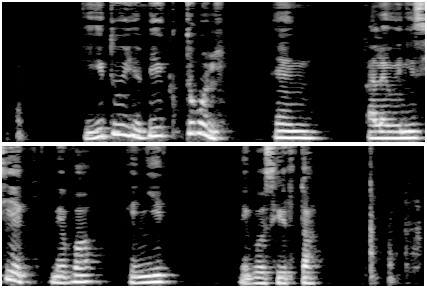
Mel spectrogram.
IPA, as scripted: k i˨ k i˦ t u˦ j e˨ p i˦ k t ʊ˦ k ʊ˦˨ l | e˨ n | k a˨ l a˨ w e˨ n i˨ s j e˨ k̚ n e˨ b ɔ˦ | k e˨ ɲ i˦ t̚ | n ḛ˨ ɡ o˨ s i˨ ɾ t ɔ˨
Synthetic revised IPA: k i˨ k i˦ t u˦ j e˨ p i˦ k t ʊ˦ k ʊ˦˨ l | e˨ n | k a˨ l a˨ w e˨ n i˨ s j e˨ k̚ n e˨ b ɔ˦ | k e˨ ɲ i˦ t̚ | n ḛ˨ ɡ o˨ s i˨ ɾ t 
